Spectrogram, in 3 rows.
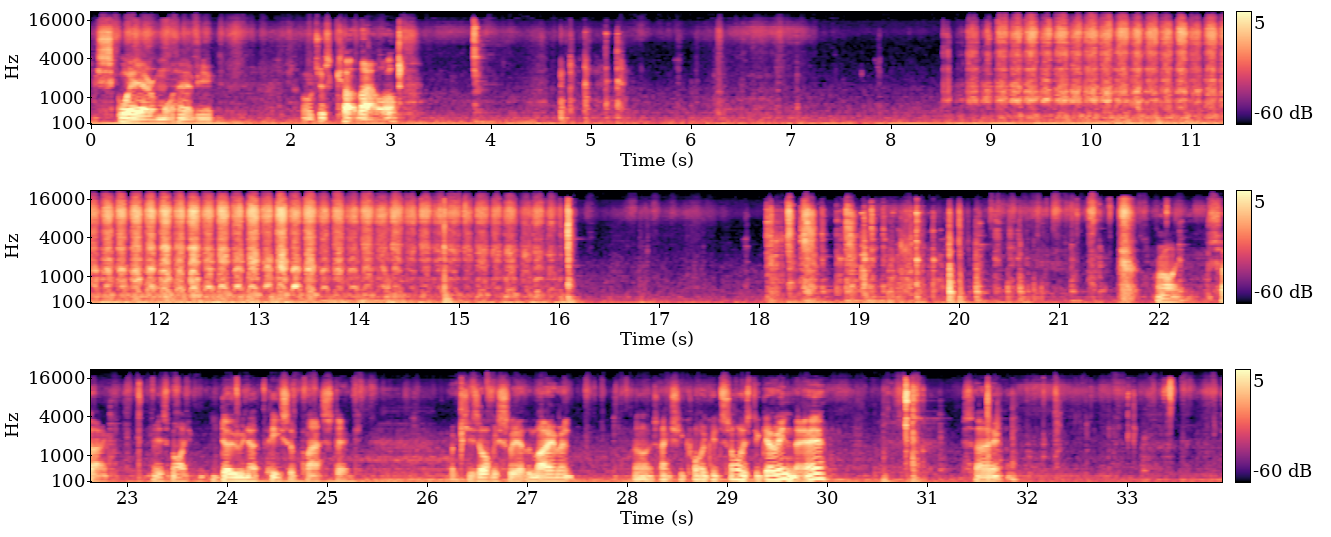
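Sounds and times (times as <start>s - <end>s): saw cutting plastic tube: 8.6s - 16.1s.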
